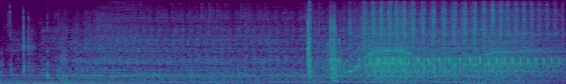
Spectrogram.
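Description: A sewing machine stitches a straight stitch along an edge folded down about an inch, sewing a pocket for a red and white baby's bib in Fayetteville; its motor hums under a fast, even chatter of stitching that speeds up and grows louder after a brief click partway through.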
